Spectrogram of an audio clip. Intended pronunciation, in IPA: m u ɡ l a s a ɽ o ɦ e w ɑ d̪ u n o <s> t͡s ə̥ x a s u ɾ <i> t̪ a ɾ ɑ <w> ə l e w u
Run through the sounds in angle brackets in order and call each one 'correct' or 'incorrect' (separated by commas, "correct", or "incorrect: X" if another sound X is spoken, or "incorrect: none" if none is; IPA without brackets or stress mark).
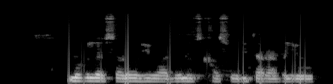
incorrect: none, correct, incorrect: ɣ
